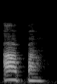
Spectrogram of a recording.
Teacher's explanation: La primera marca de cierre implosión P, mientras que la segunda indica la apertura explosión P.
